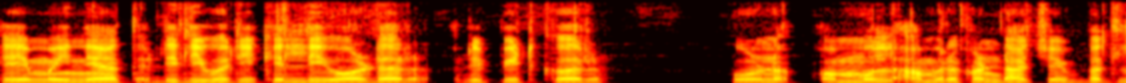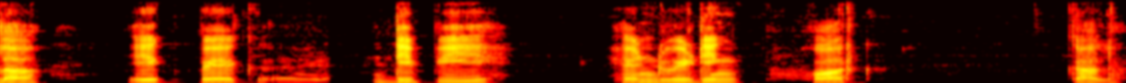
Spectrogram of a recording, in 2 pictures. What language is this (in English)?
Konkani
